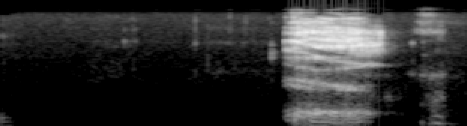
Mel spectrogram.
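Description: A loud, drawn-out belch rumbles up after a near-silent stretch, followed by a shorter second burp trailing off, with no talking.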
